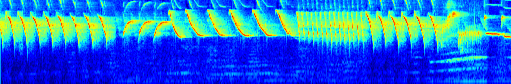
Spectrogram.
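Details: Canary song used to train young canaries to sing quickly; a run of evenly spaced downward-slurred whistles, then a dense buzzy trill and faster rattling notes, ending with lower slurred tones.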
